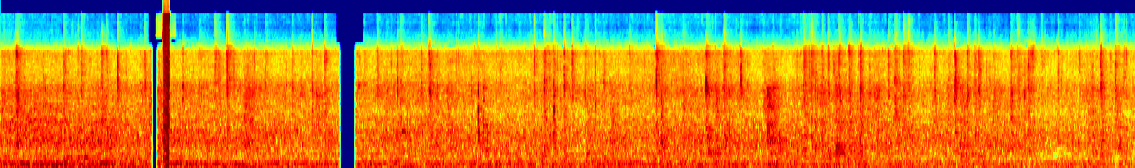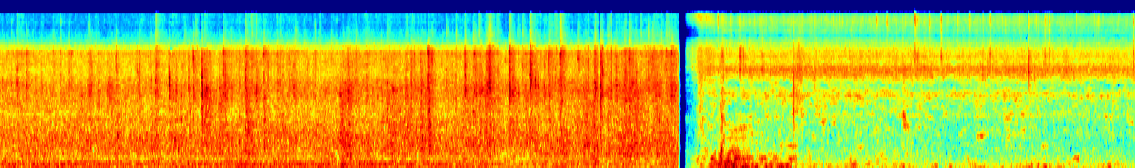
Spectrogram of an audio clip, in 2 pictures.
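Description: Heavy rain falling steadily on a wet street, a dense hiss full of pattering drop impacts, with one sharp loud click about two seconds in and a brief dropout soon after. About three quarters of the way through it cuts abruptly to a quieter, thinner hiss.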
